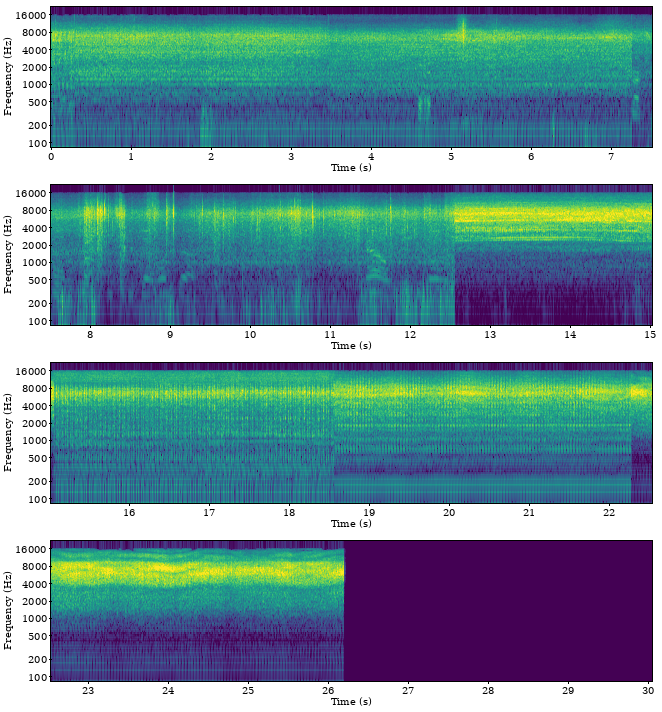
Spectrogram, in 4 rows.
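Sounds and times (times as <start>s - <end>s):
spray machine engine running: 0.0s - 26.2s
electric drill whining: 8.2s - 24.1s
spray gun hissing: 10.4s - 26.2s.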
